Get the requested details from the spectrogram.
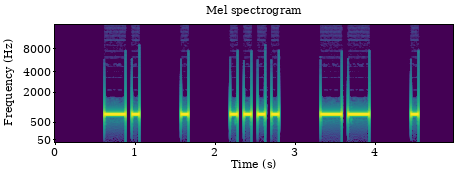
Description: Morse code, heard as a keyed tone, about 14 wpm, spaced as for 10 wpm, 800 Hz. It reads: NEHME
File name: Morsekurs / Witze / Witz 31. März 2026 50 F70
